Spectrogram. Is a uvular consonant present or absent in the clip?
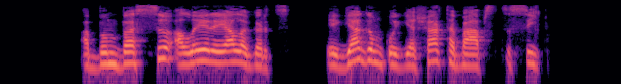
absent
